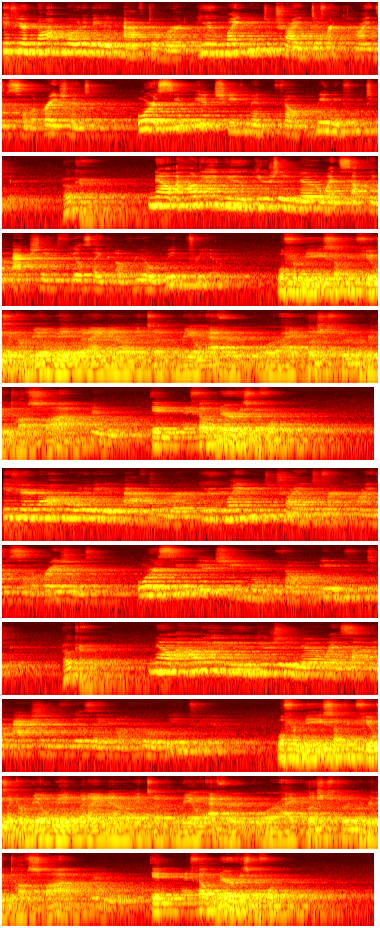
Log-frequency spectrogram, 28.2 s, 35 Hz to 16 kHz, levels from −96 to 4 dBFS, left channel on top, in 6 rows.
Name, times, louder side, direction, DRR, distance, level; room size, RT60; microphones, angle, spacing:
voice 1, 0.0-5.8 6.4-9.5 11.2-16.8 24.6-25.0, left 3 dB, 65° left, 3 dB, 0.4 m, -25 dB
voice 2, 10.2-10.6 17.5-24.4 25.4-25.5 25.7-26.9, right 1 dB, 15° right, -1 dB, 0.3 m, -23 dB
4.3 x 2.2 x 4.0 m, 3.0 s
head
